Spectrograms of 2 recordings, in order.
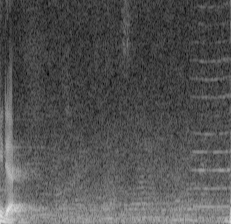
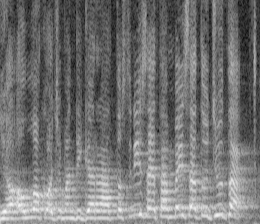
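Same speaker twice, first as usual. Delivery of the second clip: higher, bright-eyed generous surprise; delighted husband; 7 semitones higher than usual. Acted. Husband answers his wife's request, higher and delighted. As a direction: gush like a husband eager to give more.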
